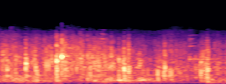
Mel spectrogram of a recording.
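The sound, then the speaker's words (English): Horses' hooves clip-clop as riders pull up, a steady run of many irregular hoof beats at moderate loudness, with no talk over them. “Let's secure our horses and then see what we can find out.”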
